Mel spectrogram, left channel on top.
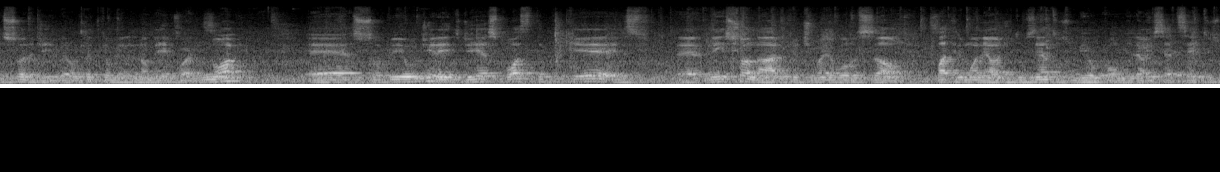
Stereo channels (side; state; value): right; silent; digital silence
